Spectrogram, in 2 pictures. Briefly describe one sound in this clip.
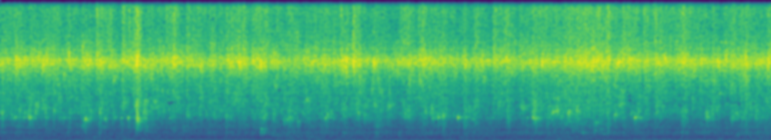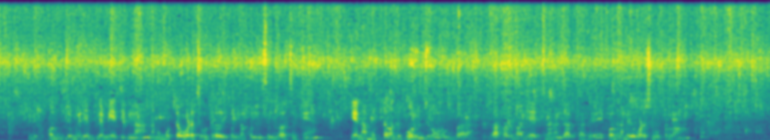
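Eggs sizzle softly in hot oil.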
